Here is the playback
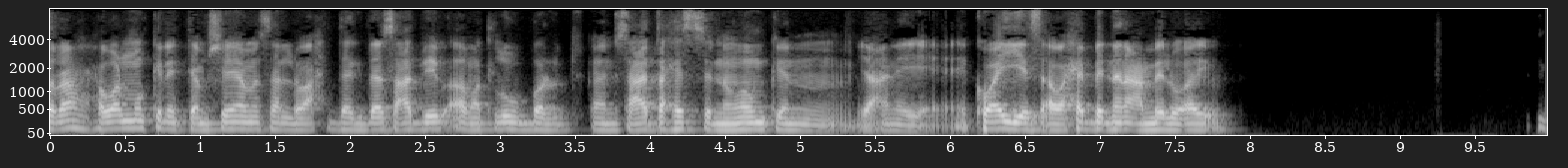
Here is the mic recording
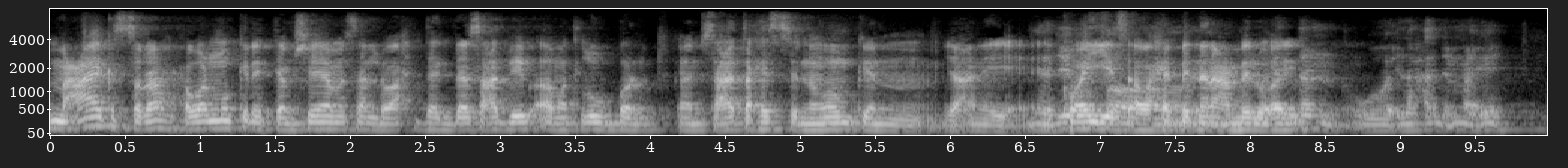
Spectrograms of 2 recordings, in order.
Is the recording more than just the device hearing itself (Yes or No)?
Yes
